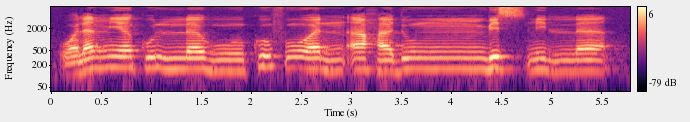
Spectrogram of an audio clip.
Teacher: suara nun sukun berubah menjadi suara mim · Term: iqlab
